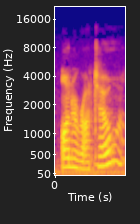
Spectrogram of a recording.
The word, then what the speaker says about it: Honorato: right i went to honorato like the word honor h-o-n-o-r-a-t-o and i had walked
